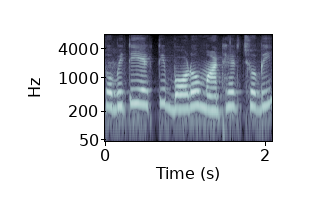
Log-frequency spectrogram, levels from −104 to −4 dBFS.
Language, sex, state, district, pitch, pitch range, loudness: Bengali, female, West Bengal, Jalpaiguri, 250 Hz, 240-270 Hz, -26 LUFS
